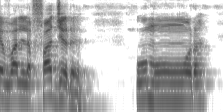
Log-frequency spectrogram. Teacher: مطلب یہ کہ یہاں رائے ساکنہ ہے اور رائے ساکنہ سے پہلے جیم ساکن ہے، جیم پر جزم ہے تو جیم ساکن ہوا، اور اس سے پہلے والے حرف پر چونکہ زبر ہے تو اب اس رائے ساکنہ کو پر پڑھیں گے، جبکہ اس پر وقف کریں گے، یعنی ٹھہریں گے تو اس کو پر پڑھیں گے، اور اگر نہیں ٹھہریں گے تو باریک پڑھیں گے۔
